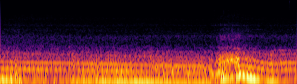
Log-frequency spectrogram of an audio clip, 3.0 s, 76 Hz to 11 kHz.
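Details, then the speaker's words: 1955 Ariel Square Four being ridden with a known stumble or misfire: the deep note pulls up steadily as the throttle opens and smooths out as the engine "clears its throat", then goes really well. "listen to this when it does oh when it does uh clear its throat it goes really well"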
